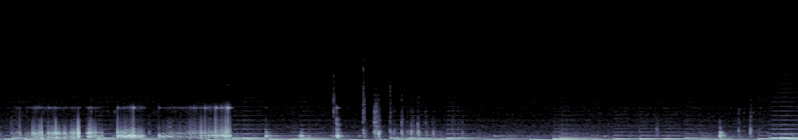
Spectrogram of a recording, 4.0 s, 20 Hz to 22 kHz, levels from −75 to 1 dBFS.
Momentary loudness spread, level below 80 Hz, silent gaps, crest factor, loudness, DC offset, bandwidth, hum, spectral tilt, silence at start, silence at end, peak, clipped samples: 8 LU; -44 dBFS; none; 22 dB; -25 LUFS; under 0.1%; 7 kHz; none; -8.5 dB/octave; 0 s; 0 s; -2 dBFS; under 0.1%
